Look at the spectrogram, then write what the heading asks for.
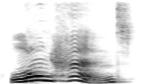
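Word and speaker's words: longhand: So in this case, the sound is not GH. The two letters are separate because you first have the word long and then you have the word hand. So you can actually hear both sounds in a separate way.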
